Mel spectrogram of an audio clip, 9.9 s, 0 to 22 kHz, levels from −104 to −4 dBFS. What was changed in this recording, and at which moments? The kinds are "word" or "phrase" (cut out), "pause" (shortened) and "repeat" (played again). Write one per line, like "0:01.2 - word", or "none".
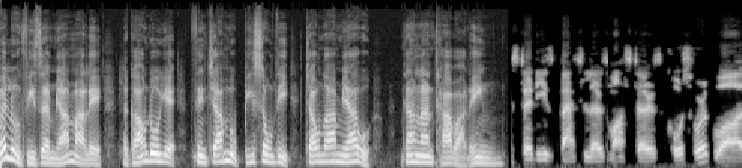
0:06.8 - word
0:08.1 - word
0:08.9 - word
